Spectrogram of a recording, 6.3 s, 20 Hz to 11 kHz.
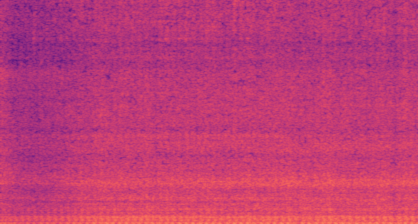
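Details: Honda Twister 250, first start after repair of a top-end noise (cylinder head off, threads cut for two bolts): single cylinder thumps steadily and picks up evenly as revs rise, no tapping from the top end; running normally.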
